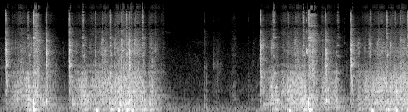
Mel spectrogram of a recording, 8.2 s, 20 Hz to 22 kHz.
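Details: 1971 International Harvester Cub Cadet 126 single-cylinder engine, revived after seemingly sitting for decades, with the battery charged, the fuel lines reworked and the choke off: it runs unevenly with irregular chuffing and a lull; the carburetor may need tuning.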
